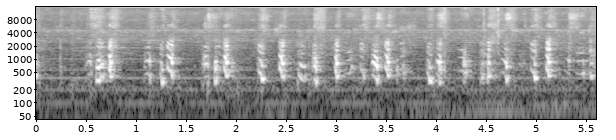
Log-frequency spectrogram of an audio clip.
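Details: Rosie's two-week-old miniature Labradoodle litter, born 31st July 2009, keeps up a steady chatter of thin rising squeaks and little whines, closely spaced and overlapping, in a quiet indoor space.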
